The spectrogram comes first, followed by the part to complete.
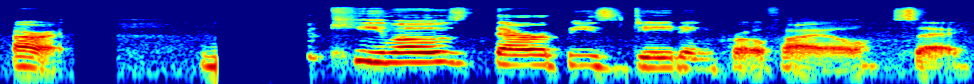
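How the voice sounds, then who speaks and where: A woman's voice: medium pitch, wildly swooping pitch, measured pace. A woman co-hosting a podcast over a video call, casual and jokey, blunt, swearing and laughing a lot. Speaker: podcast co-host. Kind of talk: casual chat.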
